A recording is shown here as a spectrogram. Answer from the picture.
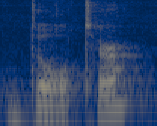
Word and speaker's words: daughter: The next, daughter, a-u, читается как длинный звук o, daughter, a-u, August в этих случаях.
